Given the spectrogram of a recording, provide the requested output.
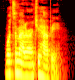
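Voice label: VoiceActing es M2, voice acting, Spanish, male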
